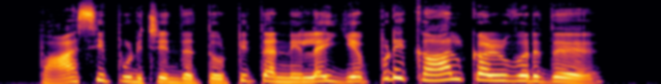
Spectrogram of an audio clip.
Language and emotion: Tamil, disgusted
